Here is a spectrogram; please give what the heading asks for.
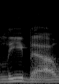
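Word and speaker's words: Libau: 1931 in a place called libel which was the German pronunciation of libava which is a town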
